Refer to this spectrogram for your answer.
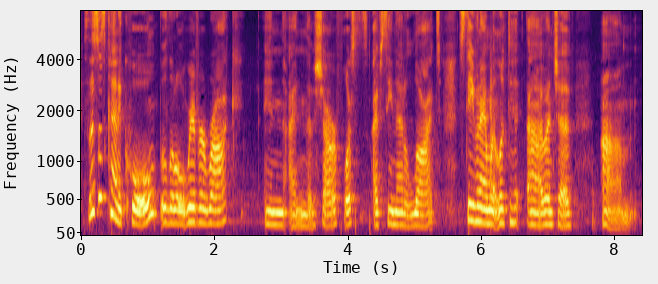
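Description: A woman's voice: lowish voice, sing-song, normal speed. A woman hosting a chatty, gushing magazine flip-through, rambling, with slightly effortful articulation as if half her face were numb from the dentist. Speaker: vlog host. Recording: clear background noise, room ambience.

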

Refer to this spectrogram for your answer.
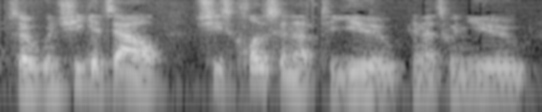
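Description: A man's voice: medium pitch, measured pace, a little mellow. An American man questioning as a police detective, methodically repeating details back. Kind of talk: interrogation questioning. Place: small bare interview room, indoors. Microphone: distant room camera. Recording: distant, noisy surveillance recording.

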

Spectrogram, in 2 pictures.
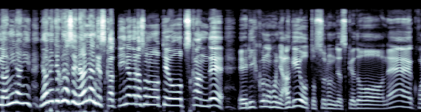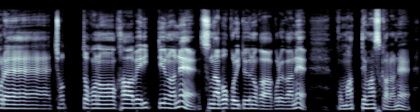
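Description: A man telling a ghost story live in a bar, narrating dramatically and with suspense, building tension through pauses. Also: sits high, no room sound, clean studio sound.

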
